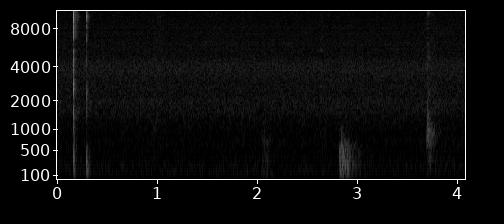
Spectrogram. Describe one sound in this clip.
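A short electronic chime plays as a game turn changes.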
